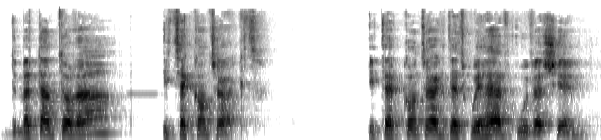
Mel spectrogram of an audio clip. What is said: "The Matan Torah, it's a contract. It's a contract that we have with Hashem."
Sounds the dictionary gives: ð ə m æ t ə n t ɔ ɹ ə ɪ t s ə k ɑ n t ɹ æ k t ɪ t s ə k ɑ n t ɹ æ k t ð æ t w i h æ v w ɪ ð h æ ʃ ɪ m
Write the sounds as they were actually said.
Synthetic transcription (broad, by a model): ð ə m æ t ə n t ɔ ɹ ə ɪ t s ə k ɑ n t ɹ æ k t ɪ t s ə k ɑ n t ɹ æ k t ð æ t w i h æ v w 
